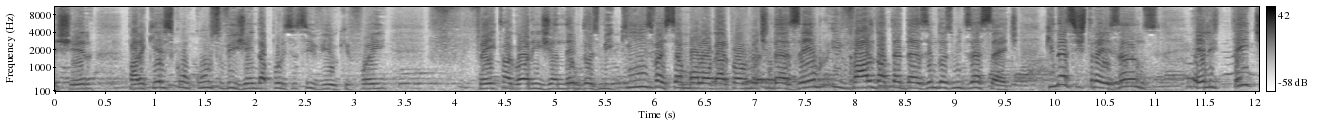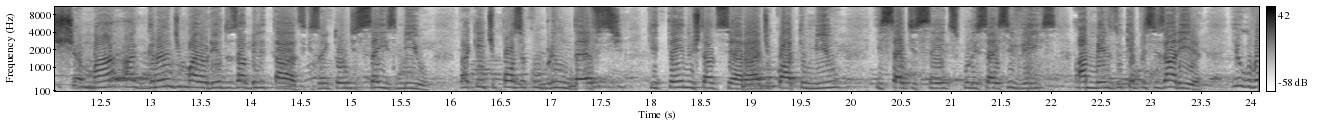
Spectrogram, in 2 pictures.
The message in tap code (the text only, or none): none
